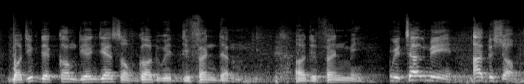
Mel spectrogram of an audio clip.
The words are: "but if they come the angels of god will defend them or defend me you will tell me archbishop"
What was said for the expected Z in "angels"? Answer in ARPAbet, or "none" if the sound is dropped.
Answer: S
